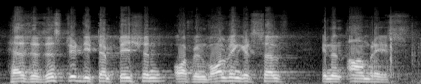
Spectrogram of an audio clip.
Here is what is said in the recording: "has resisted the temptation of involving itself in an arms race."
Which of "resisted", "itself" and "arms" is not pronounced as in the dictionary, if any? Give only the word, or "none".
arms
